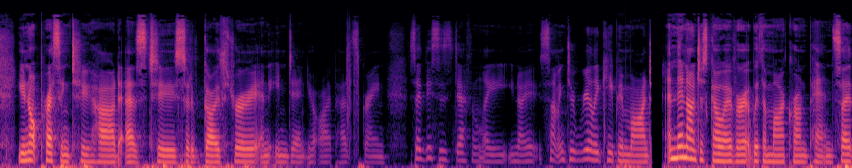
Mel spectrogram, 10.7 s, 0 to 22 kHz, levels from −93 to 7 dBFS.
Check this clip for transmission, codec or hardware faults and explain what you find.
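Two kinds of fault are present: zipper noise during two level moves, and a brief cable scratch noise.

From 2.99 to 4.05 s, the gain drops about 20 dB in unsmoothed 2 dB steps, roughly ten per second. From 6.74 to 8.19 s, it rises about 20 dB in the same steps, roughly seven per second. Each jump clicks, so the sound ticks and zips while the level moves.

From 4.33 to 4.48 s, likely a worn contact being disturbed, dense uneven noise bursts about 5 dB below the signal scratch across the sound.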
